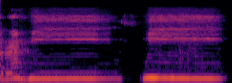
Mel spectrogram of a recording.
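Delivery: "رحیم" dragged out with a nasal "ہی"; wrong nasal hee. Shown as a demonstration. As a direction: stretch "ہی" through the nose, the wrong way. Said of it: "غلط ہے یہ". (غلط ناک والی "ہی")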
